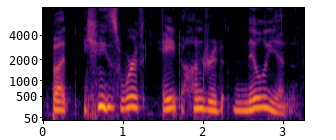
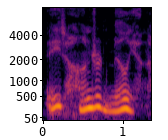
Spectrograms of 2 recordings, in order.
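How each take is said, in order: First: "worth" and "eight hundred million" leaned on, slow, with a falling close; emphatic repeat. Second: Said in the usual way. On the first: Acted. McDermott insists on the rich man's worth, slow and emphatic. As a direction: press every word of "But he's worth eight hundred million". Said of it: "McDermott repeats emphatically".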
